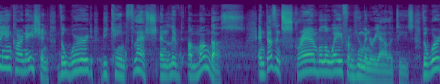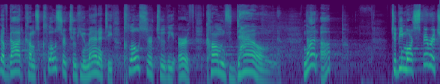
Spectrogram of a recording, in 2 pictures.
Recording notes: in Duke Chapel on April 14, 2019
